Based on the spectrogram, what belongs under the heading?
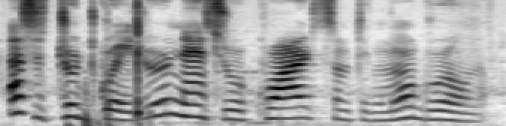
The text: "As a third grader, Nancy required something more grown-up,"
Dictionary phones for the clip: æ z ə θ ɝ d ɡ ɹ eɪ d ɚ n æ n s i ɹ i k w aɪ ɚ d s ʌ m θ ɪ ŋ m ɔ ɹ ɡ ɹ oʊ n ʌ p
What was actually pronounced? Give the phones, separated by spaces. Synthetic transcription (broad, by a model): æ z ə t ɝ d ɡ ɹ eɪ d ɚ n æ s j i ɹ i k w aɪ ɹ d s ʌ m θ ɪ ŋ m ɔ ɹ ɡ ɹ oʊ n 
